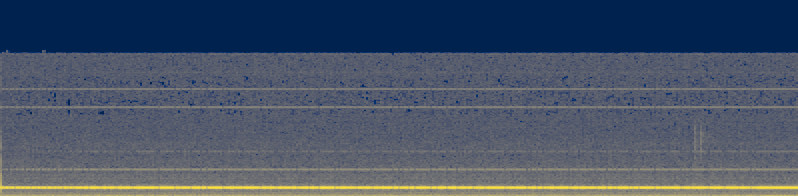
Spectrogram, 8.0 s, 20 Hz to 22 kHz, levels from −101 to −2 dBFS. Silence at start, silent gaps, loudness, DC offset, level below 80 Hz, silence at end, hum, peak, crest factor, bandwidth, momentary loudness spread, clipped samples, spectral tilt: 0 s; none; -8 LUFS; under 0.1%; -28 dBFS; 0 s; none; 0 dBFS; 8 dB; 13 kHz; 1 LU; under 0.1%; -5 dB/octave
